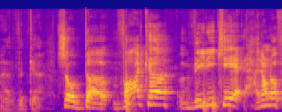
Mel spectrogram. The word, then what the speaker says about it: VDKA: So the vodka VDKA, I don't know if it... VDKA. I would pronounce it vodka still.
